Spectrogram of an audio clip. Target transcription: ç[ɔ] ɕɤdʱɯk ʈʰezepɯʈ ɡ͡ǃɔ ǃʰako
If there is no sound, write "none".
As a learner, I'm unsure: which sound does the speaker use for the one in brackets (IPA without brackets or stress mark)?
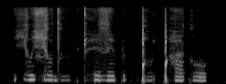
ɤ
